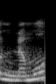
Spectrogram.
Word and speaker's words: णमो: इसलिए जो लोग मंत्र साधना कर रहे हैं वो नमो की बजाय णमो बोले, ज्यादा प्रभावी होगा।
